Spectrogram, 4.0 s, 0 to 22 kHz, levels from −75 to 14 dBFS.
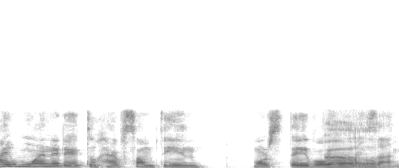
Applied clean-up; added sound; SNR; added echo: neural mask model DeepFilterNet 3.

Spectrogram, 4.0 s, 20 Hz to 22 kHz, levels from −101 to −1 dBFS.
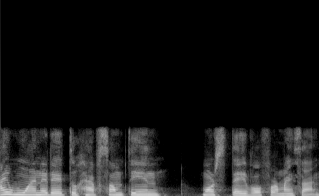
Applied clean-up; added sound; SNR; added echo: none; none; none; none.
